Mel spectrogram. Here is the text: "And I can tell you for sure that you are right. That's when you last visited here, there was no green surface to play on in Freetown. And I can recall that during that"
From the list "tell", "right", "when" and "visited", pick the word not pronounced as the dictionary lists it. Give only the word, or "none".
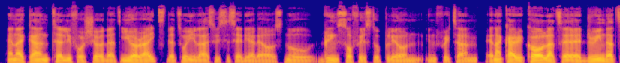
visited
